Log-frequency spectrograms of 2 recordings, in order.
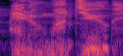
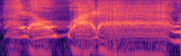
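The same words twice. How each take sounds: First: Strained, voiceless mock tantrum; harsh whispered whine of an angry child; child losing it. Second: Slow, drawn-out tantrum yell; loud, high, wailing mock tantrum; yelling child. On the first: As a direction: imitate a kid starting to lose it through a tight throat. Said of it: "he starts to, like, lose it". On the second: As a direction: imitate a four-year-old screaming in protest. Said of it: "like, yell".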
